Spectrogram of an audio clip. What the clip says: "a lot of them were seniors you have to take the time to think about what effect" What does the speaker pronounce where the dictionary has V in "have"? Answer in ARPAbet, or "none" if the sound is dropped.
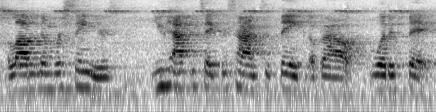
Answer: F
